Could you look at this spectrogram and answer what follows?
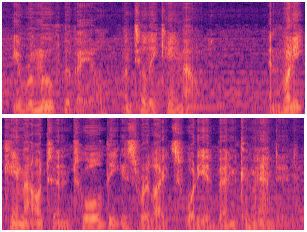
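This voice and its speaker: Very deep, expressive male scripture narrator. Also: vocal fry. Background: music bed.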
